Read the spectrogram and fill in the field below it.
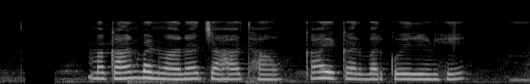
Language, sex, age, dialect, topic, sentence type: Chhattisgarhi, female, 60-100, Eastern, banking, question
